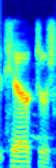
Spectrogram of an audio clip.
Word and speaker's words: character: Both the CH in the beginning and the C have a K sound.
